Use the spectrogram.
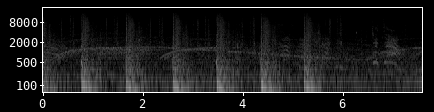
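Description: Pump shotgun in GTA Online fired six times at a steady rhythm of roughly one shot per second, each blast loud and sharp with a short ringing tail, followed by quieter game ambience.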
